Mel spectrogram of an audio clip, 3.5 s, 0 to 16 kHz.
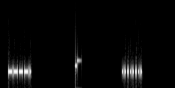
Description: Morse code, heard as a keyed tone, about 44 wpm, 700 Hz. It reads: 9 <HH>
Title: Single Character (Letter:Number:Punctuation:Prosign) 45wpm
